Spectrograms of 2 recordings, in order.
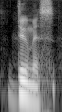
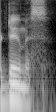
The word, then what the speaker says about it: Dumas: them know it's alexander dumas that's right you want me to say dumas then just put ah at the end duma anyway alexander alexander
